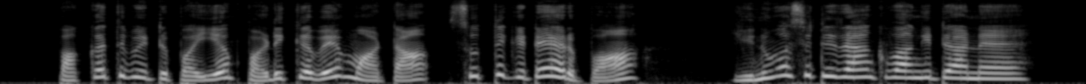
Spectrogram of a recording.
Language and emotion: Tamil, surprised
